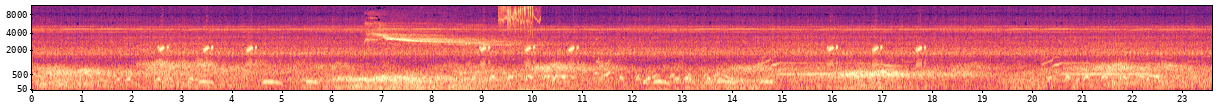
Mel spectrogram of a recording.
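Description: Frogs croaking in a chorus, with short calls overlapping throughout. High chirps come in quick sets of three several times, over a steady high tone. A long falling whistle sounds about seven seconds in.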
